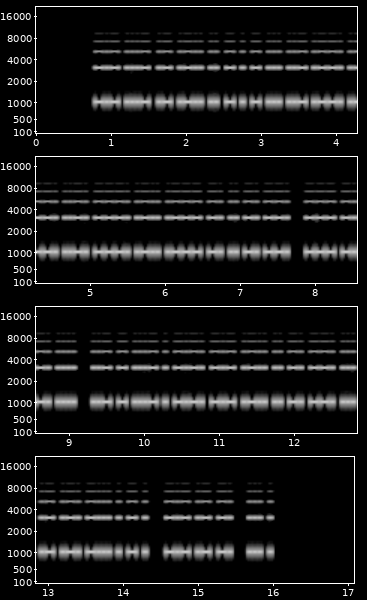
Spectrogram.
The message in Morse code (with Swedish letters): KVALITETSUPPFÖLJNING OCH UTVECKLINGSARBETE KAN SE

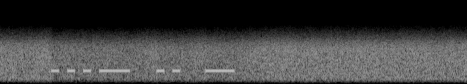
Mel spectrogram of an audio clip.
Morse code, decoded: VIT

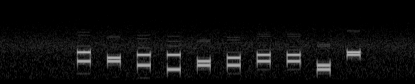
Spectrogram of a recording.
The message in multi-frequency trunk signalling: KP 68735991 ST

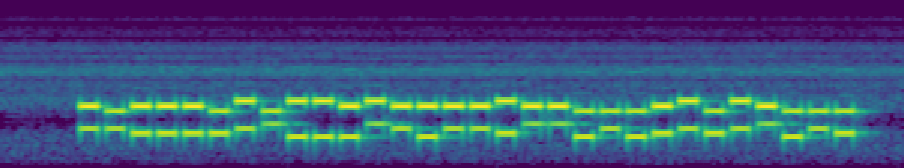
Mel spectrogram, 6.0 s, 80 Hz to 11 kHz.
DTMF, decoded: 8755549*332#828860017159490174

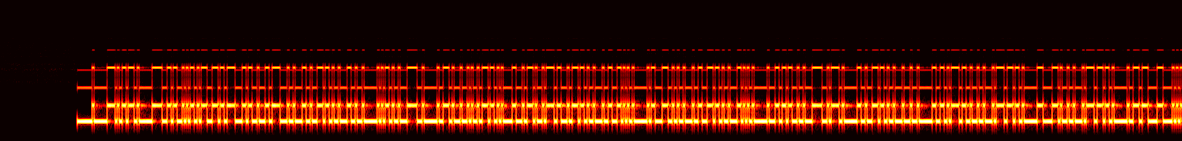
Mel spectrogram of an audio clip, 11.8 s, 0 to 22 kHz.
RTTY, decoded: TLSZ OLUO0 0S5AQF XCHEC 24BN2 4UL53P 1IEP3 MH3 …

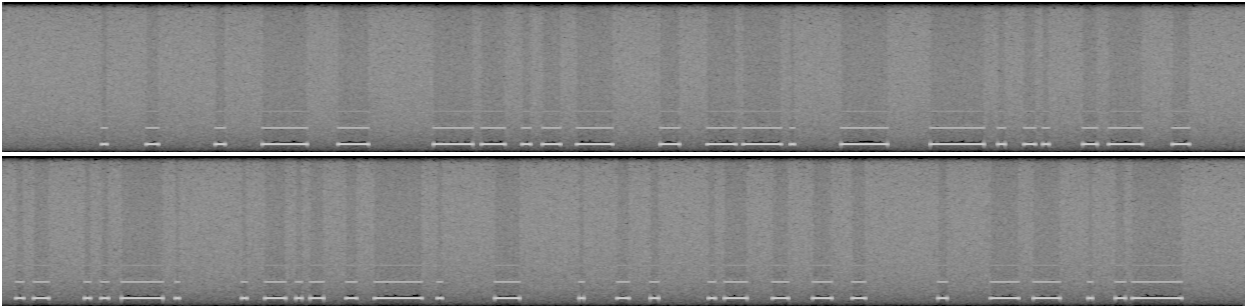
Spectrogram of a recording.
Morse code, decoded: none

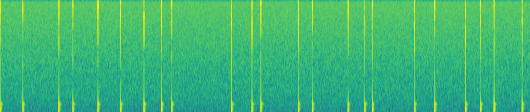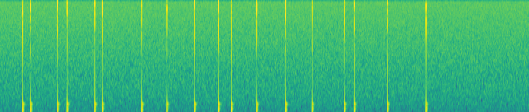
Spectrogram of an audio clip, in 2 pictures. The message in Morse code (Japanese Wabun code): none

